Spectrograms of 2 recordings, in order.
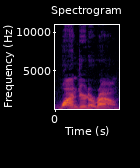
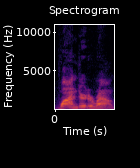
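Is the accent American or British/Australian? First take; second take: American; American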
